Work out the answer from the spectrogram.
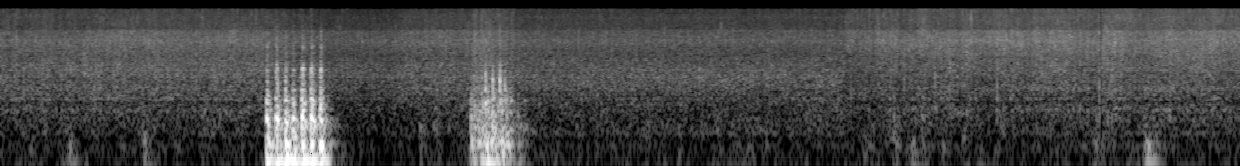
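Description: Minced meat with green pepper and onion sizzling in a nonstick frying pan, a steady hiss. There is a brief rapid rattling knock about three seconds in and a shorter clank about five seconds in.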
